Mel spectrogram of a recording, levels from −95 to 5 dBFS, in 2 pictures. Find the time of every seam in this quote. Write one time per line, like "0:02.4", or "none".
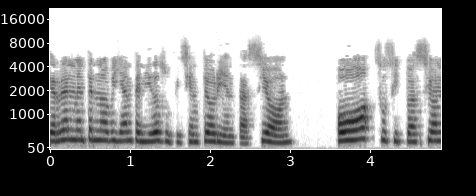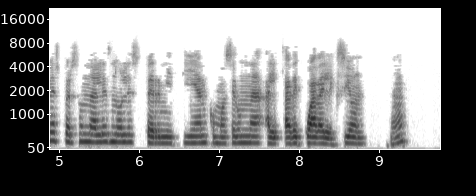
none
